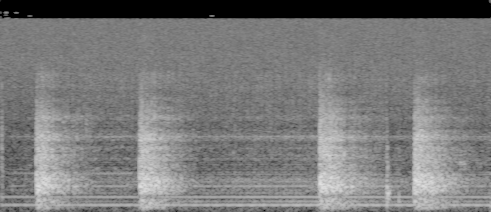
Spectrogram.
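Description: Four heavy knocks on the wooden door of a house, spaced unevenly with long pauses between them, each a solid thud with a short ring. A low steady hum runs underneath.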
